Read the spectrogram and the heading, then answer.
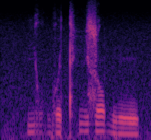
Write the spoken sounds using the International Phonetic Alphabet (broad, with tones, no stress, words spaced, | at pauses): ju˨ɡʷɛ˨ tʰi˦zɔ˦ bũ˨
